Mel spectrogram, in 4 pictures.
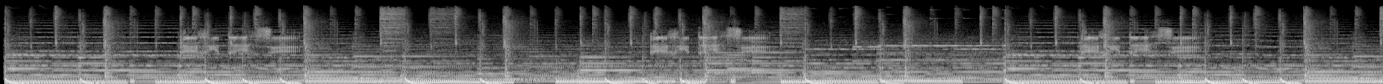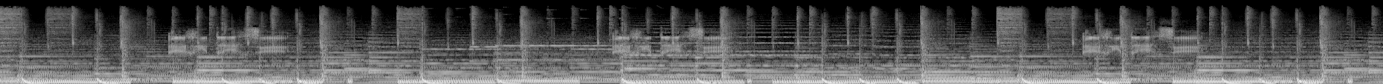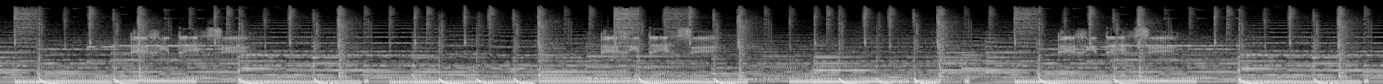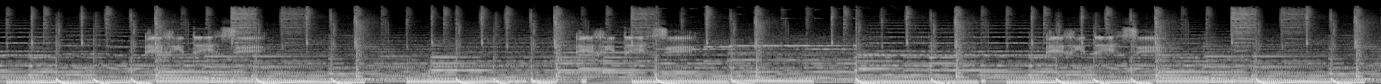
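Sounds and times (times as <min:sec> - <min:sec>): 
background music for voiceover: 0:00.0 - 0:55.3.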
